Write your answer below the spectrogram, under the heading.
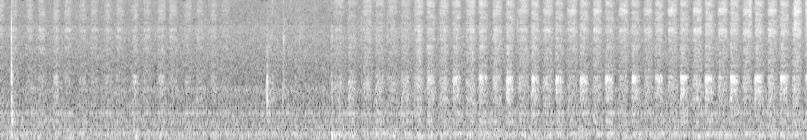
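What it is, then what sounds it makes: Colored pencil on paper coloring sheet. A colored pencil rubs and scratches back and forth across a thin printed paper coloring page lying flat on a wooden table, shading an armchair green while the other hand holds the sheet still. The soft, papery scratching settles into a steady rhythm of about four strokes per second, with a bright edge on each stroke.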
